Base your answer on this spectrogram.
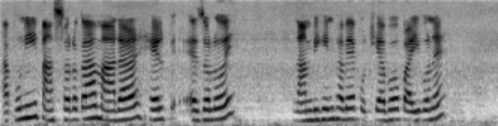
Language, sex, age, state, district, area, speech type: Assamese, female, 30-45, Assam, Jorhat, urban, read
